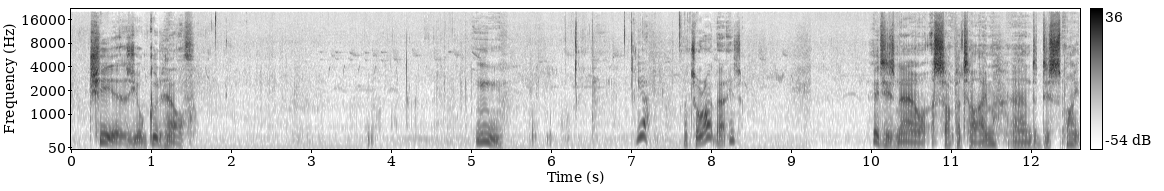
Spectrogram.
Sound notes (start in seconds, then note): 2.6 audible gulp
